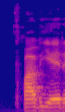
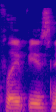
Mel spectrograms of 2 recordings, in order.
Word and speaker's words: Flavia: Yep, we are pronouncing Flavia's name wrong. I'm sorry, Flavia. – But, like, it's just, like, a British thing, like, an English thing. – It's supposed to be Flavia, but it's...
